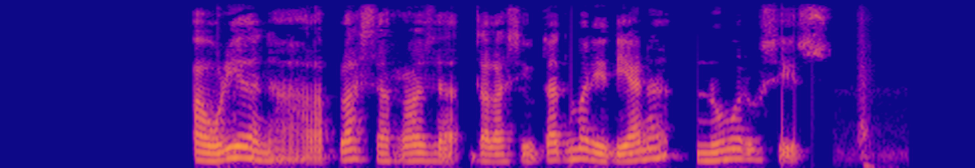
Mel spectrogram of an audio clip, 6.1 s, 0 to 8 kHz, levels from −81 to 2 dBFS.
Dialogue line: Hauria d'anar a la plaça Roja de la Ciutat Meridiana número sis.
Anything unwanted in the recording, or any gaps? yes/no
yes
